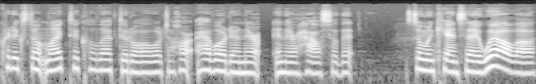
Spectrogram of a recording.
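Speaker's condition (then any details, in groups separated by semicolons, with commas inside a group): No condition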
